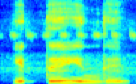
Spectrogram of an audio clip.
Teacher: மேல்வாய் பல்லின் நுனியை நாக்கின் நுனி தொடுவதால் பிறக்கின்றது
